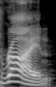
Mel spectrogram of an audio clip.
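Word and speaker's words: Ryne: Pronounced Ryan. Okay. Pronounced Ryan. Okay. Ryan, but R Y NE, but like R Y an Ryan.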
